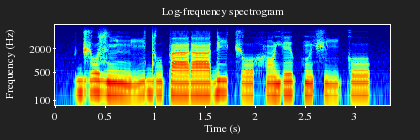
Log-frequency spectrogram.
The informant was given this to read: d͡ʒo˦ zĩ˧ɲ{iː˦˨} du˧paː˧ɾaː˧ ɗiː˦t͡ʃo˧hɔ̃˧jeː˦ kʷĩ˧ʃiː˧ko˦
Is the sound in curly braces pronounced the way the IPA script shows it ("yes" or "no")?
no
